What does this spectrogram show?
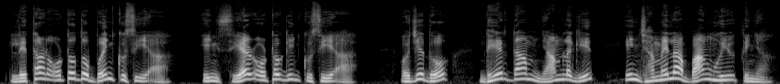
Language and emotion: Santali, happy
